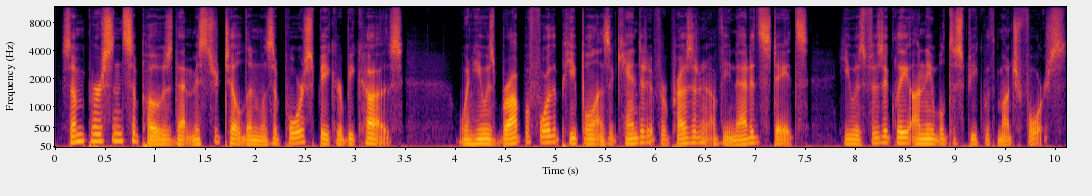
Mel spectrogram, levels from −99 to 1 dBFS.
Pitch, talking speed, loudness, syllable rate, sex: 120 Hz, 215 wpm, -20 LUFS, 6.5 syllables/s, male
